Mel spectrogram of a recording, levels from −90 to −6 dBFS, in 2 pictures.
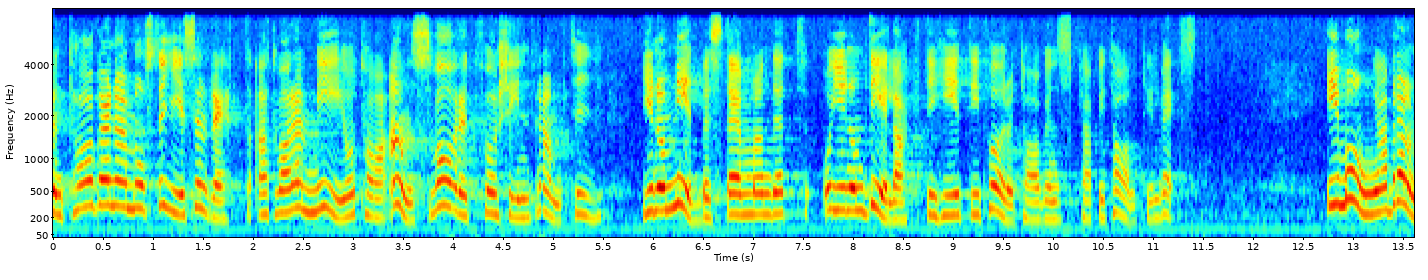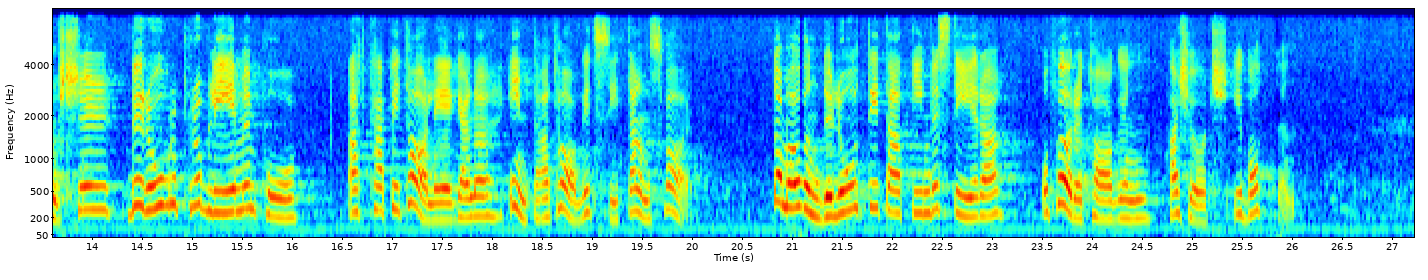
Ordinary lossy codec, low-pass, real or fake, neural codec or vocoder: none; 7.2 kHz; real; none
